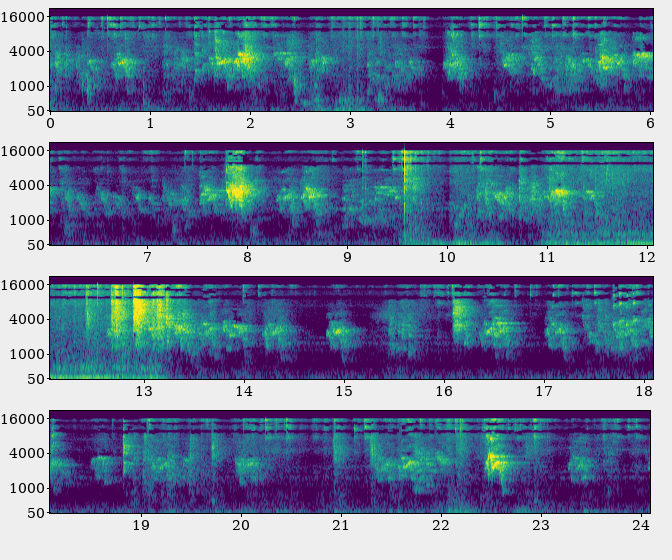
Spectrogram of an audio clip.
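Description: A flock of budgerigars chirping in short, scattered calls, with wings flapping as birds fly in and land. A longer rustle of wings comes about ten to thirteen seconds in.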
